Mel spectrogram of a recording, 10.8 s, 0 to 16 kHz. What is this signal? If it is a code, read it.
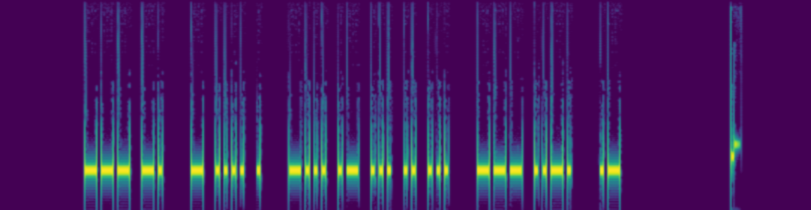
Morse code, heard as a keyed tone, about 22 wpm, 700 Hz. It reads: ON THE BASIS OF A
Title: Sets of 5 Words Encore 22wpm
